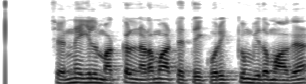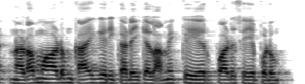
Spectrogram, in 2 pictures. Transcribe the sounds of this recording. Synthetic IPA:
t͡ʃɛnːɐjɪlmɐkːɐɭnɐɽɐmaːʈːɐt̪ːɐɪkːʊrɪkːɯmʋɪðɐmaːɣɐnɐɽɐmaːɽɯmkaːjɣɐɾikɐɽɐɪɣɐɭɐ̰mɐɪkːɐeːrpaːɽɯsɛjːɐpːɐɽɯm

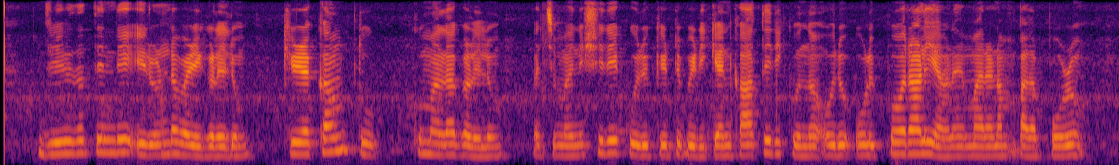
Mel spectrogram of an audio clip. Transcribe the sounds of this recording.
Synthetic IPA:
d͡ʑiːʋiðɐt̪ːinde̞ʔiɾuɳɖɐʋɐɻiɣɐɭilum | kiɻɐkːaːmt̪uːkːumɐlɐɣɐɭilum | ʋɐt͡ɕːɨmɐnuʂjɐɾe̞kuɾukʲːiʈːɨpiɽikʲːaːnkaːt̪ːiɾikʲːunːɐʔo̞ɾuʔoɭipːo̞ːɾaːɭijaːɳɨmɐɾɐɳɐmpɐlɐpːo̞ːɻum

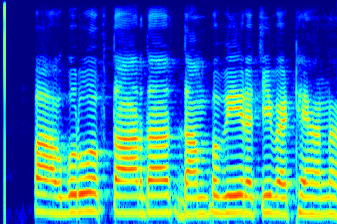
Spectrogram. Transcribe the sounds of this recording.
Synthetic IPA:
paːʋɡʊɾuːəpt̪aːɾd̪aːd̪əmbʋiːɾət͡ʃiːbɛːʈʰeːɦən

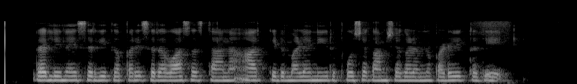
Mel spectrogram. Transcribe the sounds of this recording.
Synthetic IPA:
ɾɐlːinɐjsɐɾɡik̪ɐpɐɾisɐɾɐʋaːsɐst̪ʰaːnɐʔaːɾkiɖmɐɭeniːɾupɔːʃɐɡaːmʃɐɡɐɭɐnːupɐɽɐjut̪ːɐd̪e̞

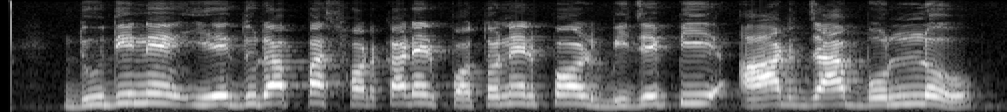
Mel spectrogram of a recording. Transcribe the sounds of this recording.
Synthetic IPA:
d̪ud̪ineed̪uɾapːaʃɔɾkaɾeɾpɔt̪oneɾpɔɾbid͡ʑepiaɾd͡ʑabolːo

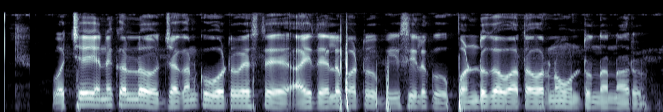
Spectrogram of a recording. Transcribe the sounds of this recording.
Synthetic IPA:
ʋɐt͡ʃːe̞ːenːikɐlːo̞ːd͡ʒɛɡɐnkuo̞ːʈuʋe̞ːst̪e̞ːɐ̰jd̪ɛːlːɐpaːʈubiːsiːlɐkupɐɳɖuɡaːʋaːt̪aːʋɐɾɐɳɐmuɳʈund̪ɐnːaːɾu

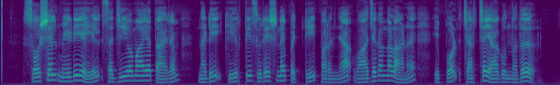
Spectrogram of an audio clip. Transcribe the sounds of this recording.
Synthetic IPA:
so̞ːʂjɐlmiːɽijɐjilsɐd͡ʑiːʋɐmaːjɐt̪aːɾɐm | nɐɽikiːrt̪isuɾe̞ːʂɐɳe̞pːɐtːipɐrɐɲːɐʋaːd͡ʑɐɣɐŋːɐɭaːɳɨ | ipːo̞ːɭt͡ɕɐrt͡ɕːɐjaːɣunːɐðɨ

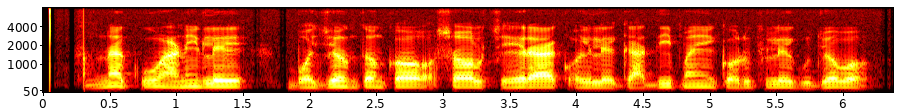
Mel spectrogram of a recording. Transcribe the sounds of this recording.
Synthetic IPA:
samnakuaɽ̃ile | bɔjd͡ʒɔnt̪ɔŋkɔ̰ːsɔlt͡ʃeɾakɔɦileɡad̪ipaĩkɔɾut̪ʰileɡud͡ʒɔbɔ

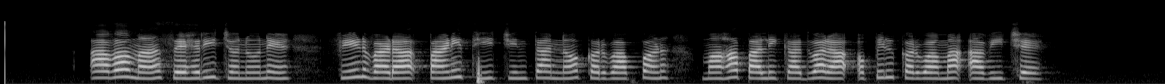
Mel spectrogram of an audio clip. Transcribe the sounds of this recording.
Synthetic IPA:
aʋamãʃɛɦɾid͡ʒənone | fiɳʋaɽapaɽ̃it̪ʰit͡ʃɪnt̪anəkəɾʋapəɳ | məɦapalikad̪ʋaɾaəpilkəɾʋamãʔaʋit͡ʃʰe

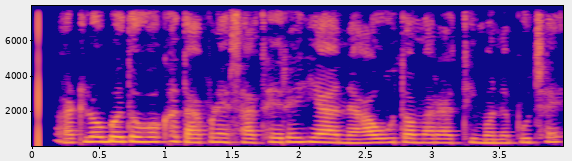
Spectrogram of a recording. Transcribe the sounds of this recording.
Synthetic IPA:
a̰ʈlobəd̪ʱoʋəkʰət̪apɳ̃esat̪ʰeɾəɦijãəneaʋũt̪əmaɾat̪ʰiməneput͡ʃʰe

